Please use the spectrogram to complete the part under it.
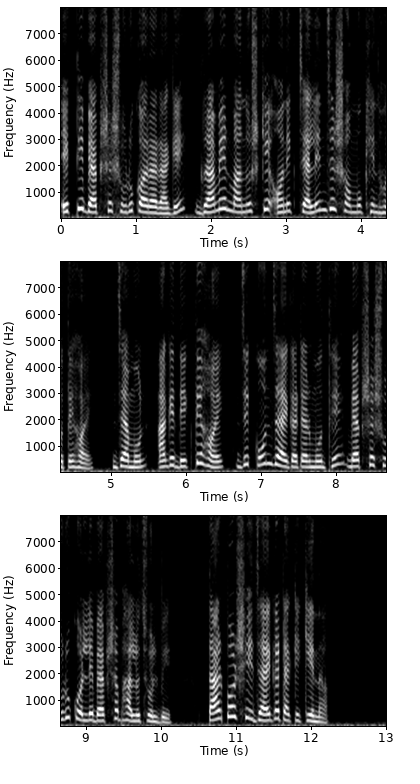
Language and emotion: Bengali, neutral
